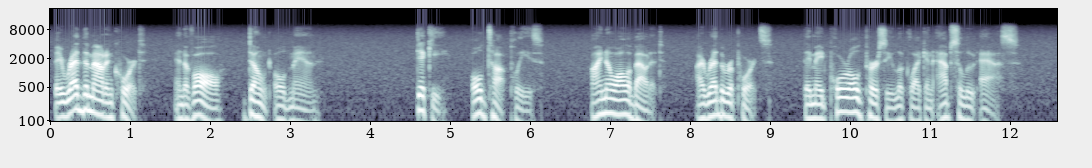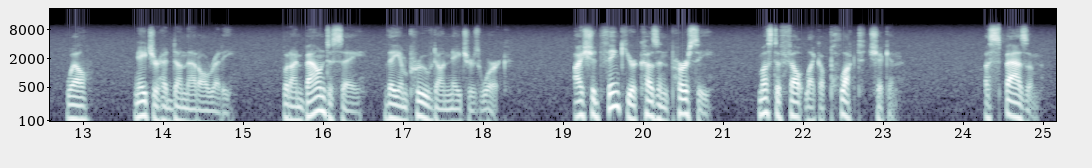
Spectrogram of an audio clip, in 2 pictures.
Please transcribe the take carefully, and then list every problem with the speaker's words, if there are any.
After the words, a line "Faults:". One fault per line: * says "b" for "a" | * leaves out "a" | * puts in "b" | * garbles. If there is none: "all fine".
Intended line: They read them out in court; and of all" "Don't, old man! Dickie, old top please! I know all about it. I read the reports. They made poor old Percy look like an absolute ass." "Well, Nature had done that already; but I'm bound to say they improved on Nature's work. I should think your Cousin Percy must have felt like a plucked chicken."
They read them out in court; and of all" "Don't, old man! Dickie, old top please! I know all about it. I read the reports. They made poor old Percy look like an absolute ass." "Well, Nature had done that already; but I'm bound to say they improved on Nature's work. I should think your Cousin Percy must have felt like a plucked chicken." A spasm
Faults:
* puts in "A spasm"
